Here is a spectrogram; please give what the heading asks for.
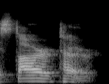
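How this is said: The R after the vowel is pronounced. "they pronounce the rhotic R"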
